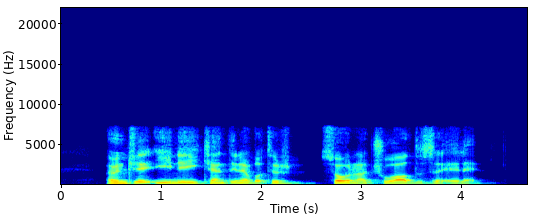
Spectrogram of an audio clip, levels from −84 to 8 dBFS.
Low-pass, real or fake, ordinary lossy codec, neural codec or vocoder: 7.2 kHz; fake; MP3, 64 kbps; codec, 16 kHz, 0.8 kbps, ZipCodec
